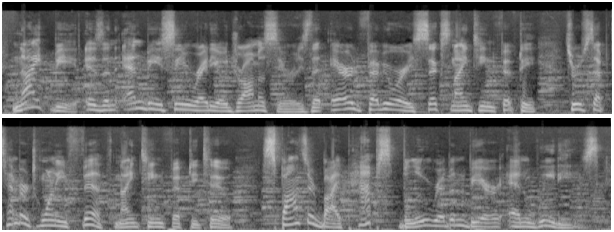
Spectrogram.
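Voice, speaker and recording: A man's voice: on the high side, sing-song, measured pace. A man reading scripted promotional narration as the presenter of a radio history programme. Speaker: presenter of old radio episodes. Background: loud music.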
